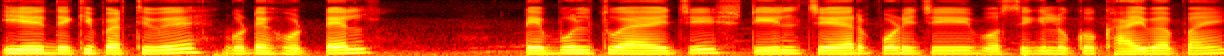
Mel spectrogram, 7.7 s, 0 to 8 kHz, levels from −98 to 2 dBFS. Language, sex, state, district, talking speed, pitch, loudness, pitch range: Odia, male, Odisha, Nuapada, 110 wpm, 155 Hz, -16 LUFS, 155-170 Hz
